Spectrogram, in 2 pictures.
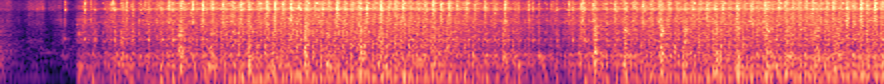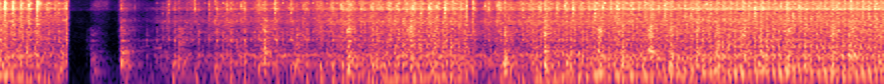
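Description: Sewing machine running steadily as it stitches a side seam through white cotton apron fabric. It starts up about a second in, cuts out abruptly a little past halfway, then starts again and runs up to speed.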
